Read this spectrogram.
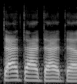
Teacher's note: their tongue moves up and forward right there at the alveolar ridge, which is where you put your tongue when you produce a D sound. So of course they're going to say dad, dad, but it's because they're used to putting their tongue there.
